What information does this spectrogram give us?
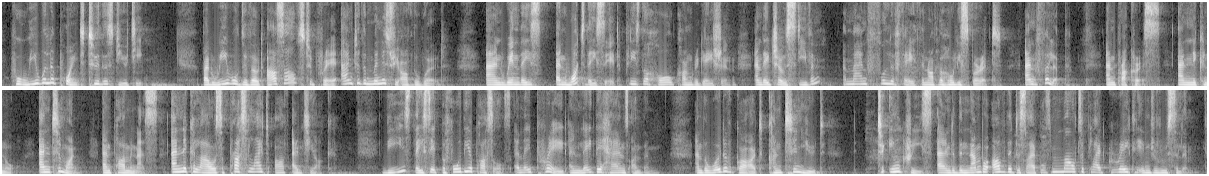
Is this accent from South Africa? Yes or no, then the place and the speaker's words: yes; Cape Town, Western Cape, South Africa; first language Xhosa; English is a second language; I grew up right here in the Western Cape, born and bred in Langa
